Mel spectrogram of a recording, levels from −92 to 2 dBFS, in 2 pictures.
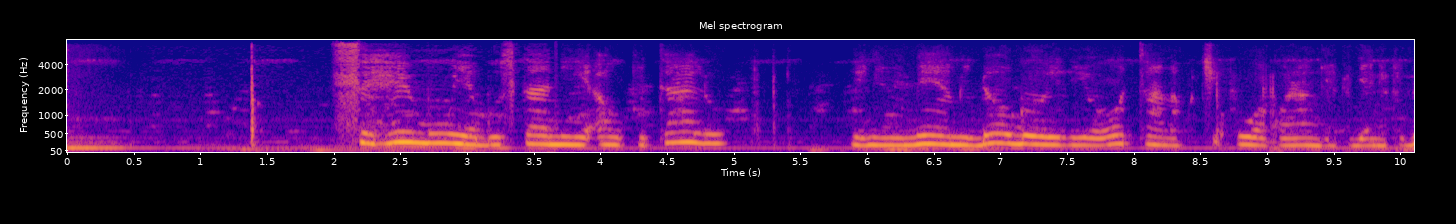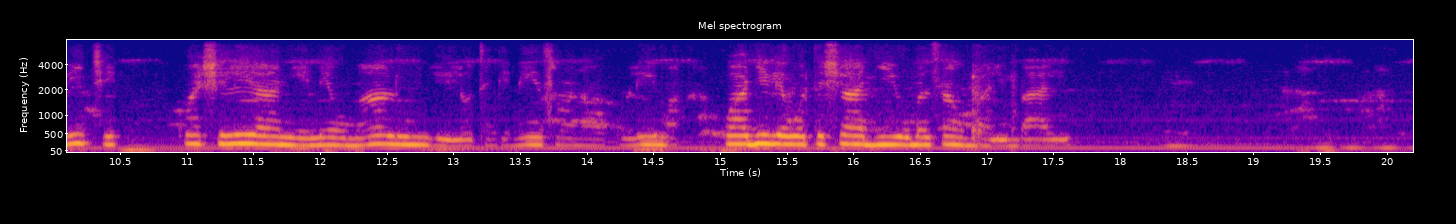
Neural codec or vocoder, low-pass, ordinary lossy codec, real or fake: none; 7.2 kHz; Opus, 24 kbps; real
